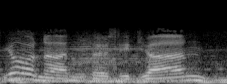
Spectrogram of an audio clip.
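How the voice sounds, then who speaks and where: An actor playing a menacing Martian disguised as a human brother, eerie and insistent, in 1950s radio drama. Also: male voice, a little high, big pitch swings, slow. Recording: muffled old radio broadcast with loud music.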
